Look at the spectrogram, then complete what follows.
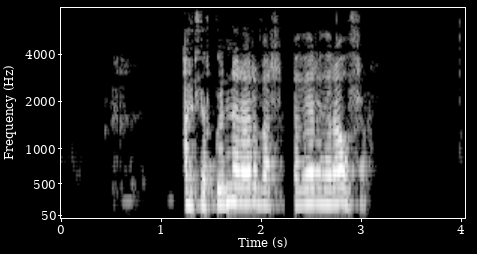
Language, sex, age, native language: Icelandic, female, 40-49, Icelandic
